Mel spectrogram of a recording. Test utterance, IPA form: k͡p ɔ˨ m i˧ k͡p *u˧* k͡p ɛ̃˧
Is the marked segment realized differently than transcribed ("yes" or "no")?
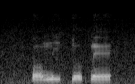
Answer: yes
